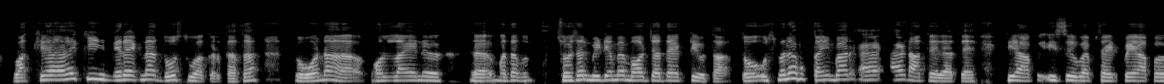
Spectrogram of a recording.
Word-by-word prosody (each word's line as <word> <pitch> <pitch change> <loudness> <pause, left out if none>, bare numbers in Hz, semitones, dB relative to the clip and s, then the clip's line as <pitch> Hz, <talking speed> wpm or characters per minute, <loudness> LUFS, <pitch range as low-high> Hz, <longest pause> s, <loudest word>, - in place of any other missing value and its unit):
वाकया 200 +7 +1
है 250 +4 +2
कि 250 -1 +2
मेरा 195 +2 +4
एक 205 - -1
ना 220 +1 +2
दोस्त 200 +2 0
हुआ 165 -3 +2
करता 135 -1 -2
था 175 +6 0 0.4
तो 155 - +2
वो 160 +2 +4
ना 210 +3 +1 0.5
ऑनलाइन 185 +1 -1
अ, 175 -2 +3 0.6
मतलब 180 0 -1 0.3
सोशल 190 +4 +3
मीडिया 200 0 +3
में 210 0 +1
बहुत 190 -1 +2
ज़्यादा 180 -1 +1
एक्टिव 175 -2 0
था। 135 - +3 0.2
तो 165 +2 +1
उसमें 215 +5 0
ना 275 - +4 0.2
कई 200 +1 0
बार 225 +2 0
ऐ 205 +1 +1 0.2
ऐड 220 - 0
आते 175 -2 0
रहते 150 0 0
हैं 145 +1 -2 0.3
कि 195 - +3
आप 170 +3 -5
इस 195 -1 -1
वेबसाइट 175 -3 +1
पे 175 0 +3
आप 165 -2 0
185 Hz, 200 wpm, -23 LUFS, 170-205 Hz, 0.6 s, मेरा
